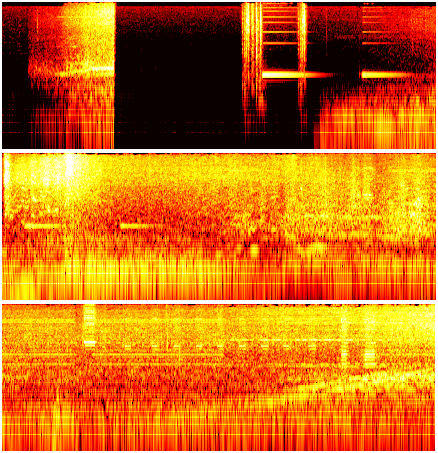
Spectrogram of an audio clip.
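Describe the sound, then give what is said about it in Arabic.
A car with a faulty engine trying to start: a few clicks and short beeping tones, then a loud, rough, sustained engine roar with a rising whine toward the end. No voices. “الحمد لله السيارة مختربة اليوم مستمعينا مثل البارحة.”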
